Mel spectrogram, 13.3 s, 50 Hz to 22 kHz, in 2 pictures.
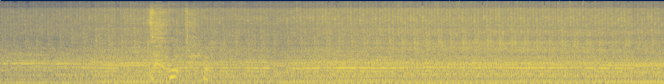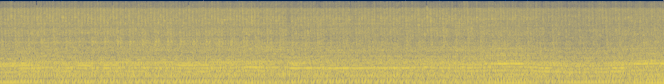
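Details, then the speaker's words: Citroen GSA idling, battery resting 12.4 V; loud, busy mechanical clatter over a steady idle, plus a clicking from the hydraulic pressure cut-off; excessive engine noise, cause not found. "noisy The car that just keeps on giving isn't it"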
